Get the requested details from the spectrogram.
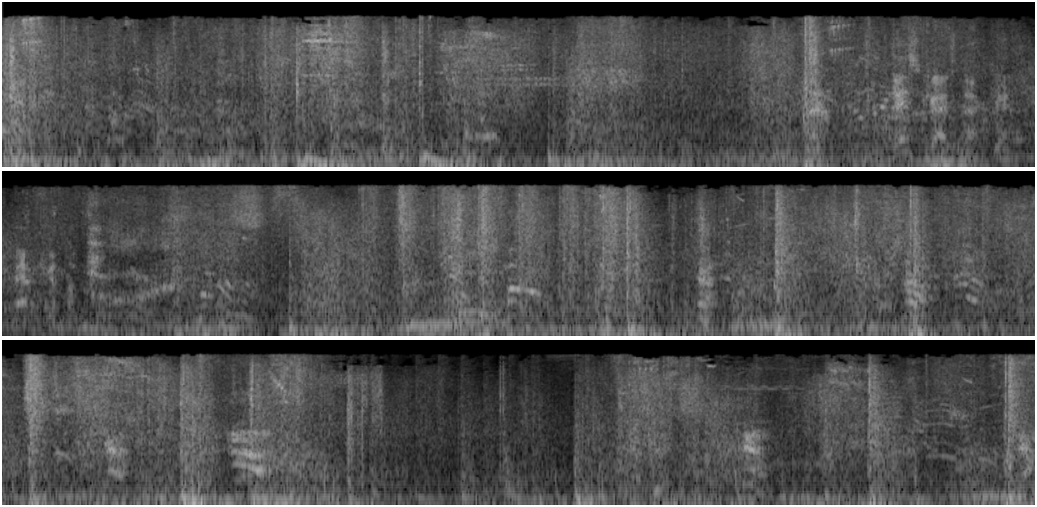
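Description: Punches and impacts crash during a fight.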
